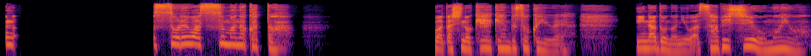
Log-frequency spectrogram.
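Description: A woman's voice: mid-range voice, expressive, slow pace, long pauses, dry recording, clean studio sound. An actress voicing a stern, earnest young woman warrior in a video game, speaking in a formal, stiff manner. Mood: flustered earnest. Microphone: studio mic, dry.

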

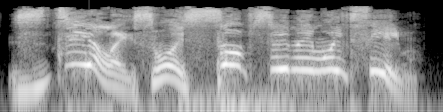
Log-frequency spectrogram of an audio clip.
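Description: A woman voicing a small, excitable male cartoon rabbit who cheerfully explains things to children in an expressive, theatrical way. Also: extremely high pitch, measured pace, background noise, heavily acted. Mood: playful, indignant.

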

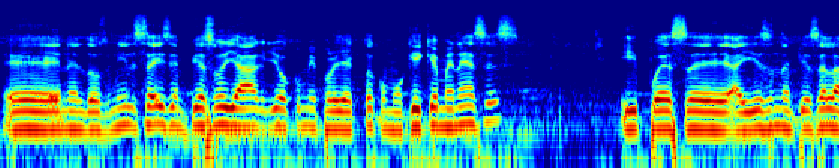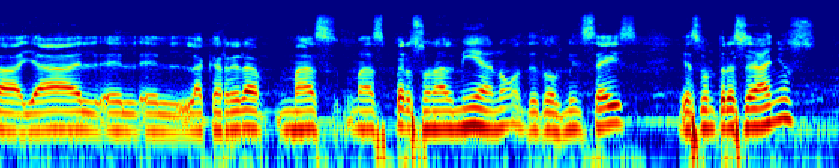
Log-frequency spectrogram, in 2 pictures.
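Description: A Mexican man in his thirties from Sinaloa, answering interview questions at an indoor expo booth into a handheld mic, relaxed and rambling with many repeated words. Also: a little high, moderate pace. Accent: Sinaloan Mexican Spanish. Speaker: songwriter and singer.

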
